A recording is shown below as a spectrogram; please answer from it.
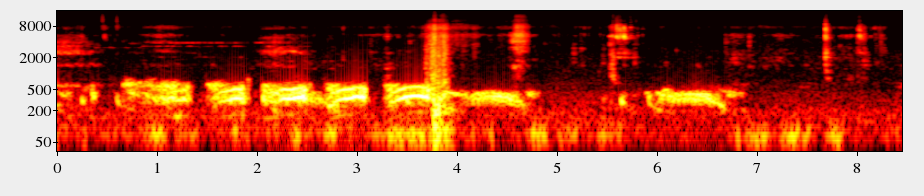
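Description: Pigeons in a loft, kept for sale, give a close run of deep rhythmic coos in repeated phrases, then a short pause and another coo, with faint rustles behind them.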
